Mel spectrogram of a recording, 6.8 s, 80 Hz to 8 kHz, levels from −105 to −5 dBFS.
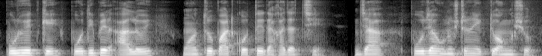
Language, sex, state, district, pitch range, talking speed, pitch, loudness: Bengali, male, West Bengal, Alipurduar, 105-120 Hz, 105 wpm, 115 Hz, -17 LUFS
